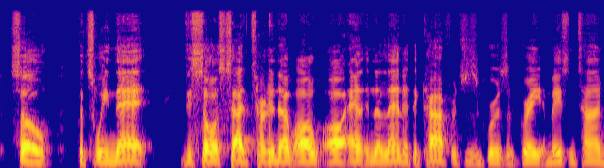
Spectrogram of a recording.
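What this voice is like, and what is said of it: Strained, worn-out voice. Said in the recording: “That's why my voice is a little shot. So I'm on vocal rest.”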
